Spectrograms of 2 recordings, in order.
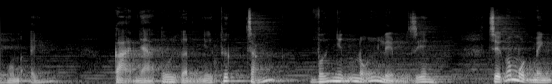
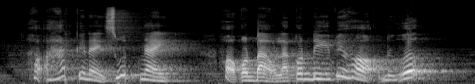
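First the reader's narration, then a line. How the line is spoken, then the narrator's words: Tearful girl, sobbing. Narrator (Vietnamese): con bé mắt ứ nước, nó nói trong tiếng mếu máo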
